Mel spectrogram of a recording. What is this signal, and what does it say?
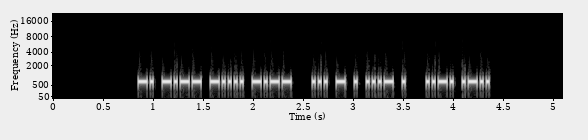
Morse code, heard as a keyed tone, about 40 wpm, 700 Hz. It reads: NY6Y STEVE FL
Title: K1USN SST QSO Practice - 40wpm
